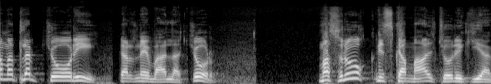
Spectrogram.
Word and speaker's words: مسروق: 3 تلفظ ہیں الگ الگ الفاظ کے اعتبار سے، مرزوق، مسرور اور مسروق. میم سین رے واو قاف مسروق.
